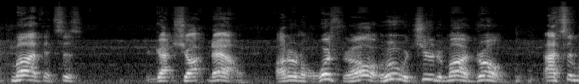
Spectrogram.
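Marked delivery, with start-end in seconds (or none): 1.5-5.1 louder, mock-outraged complaint; retold indignation. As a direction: play the baffled, aggrieved drone owner. Retells friend outraged over shot drone.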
